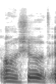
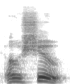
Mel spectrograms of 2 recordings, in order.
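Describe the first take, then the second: First: Put-on mom's Japanese accent, higher. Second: Put-on mom's Japanese accent; light Japanese accent on oh shoot. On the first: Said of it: "like, her Japanese accent". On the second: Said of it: "in her Japanese accent".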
